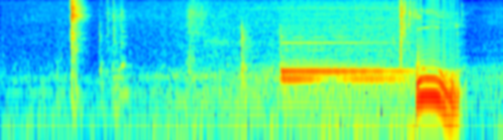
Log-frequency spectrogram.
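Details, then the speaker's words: Macintosh LC rescued from a recycling centre, powered on right after its power supply was replaced: a single clear startup chime with no odd noises alongside it, so normal boot sound (the monitor later shows a distorted picture). "have a startup beep there's a start all right"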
